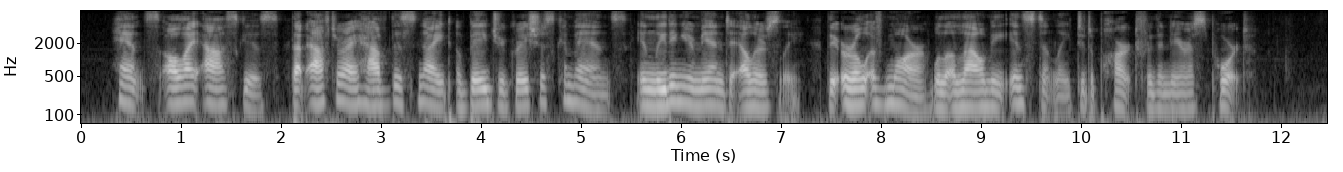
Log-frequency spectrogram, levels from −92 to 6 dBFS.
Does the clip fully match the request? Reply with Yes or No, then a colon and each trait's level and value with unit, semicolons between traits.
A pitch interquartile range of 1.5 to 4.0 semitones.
Yes: average, 3.1 semitones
